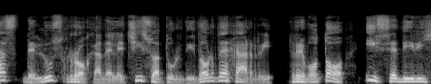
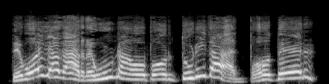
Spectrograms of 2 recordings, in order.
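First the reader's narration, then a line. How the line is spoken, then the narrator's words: Shouted. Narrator (Spanish): gritó Bellatrix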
